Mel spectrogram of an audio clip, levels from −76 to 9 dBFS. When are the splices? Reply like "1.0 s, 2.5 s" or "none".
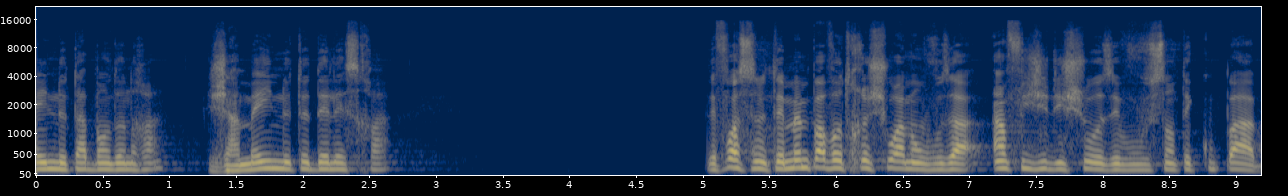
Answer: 4.9 s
